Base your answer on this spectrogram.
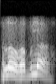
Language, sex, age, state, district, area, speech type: Odia, male, 18-30, Odisha, Nabarangpur, urban, conversation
